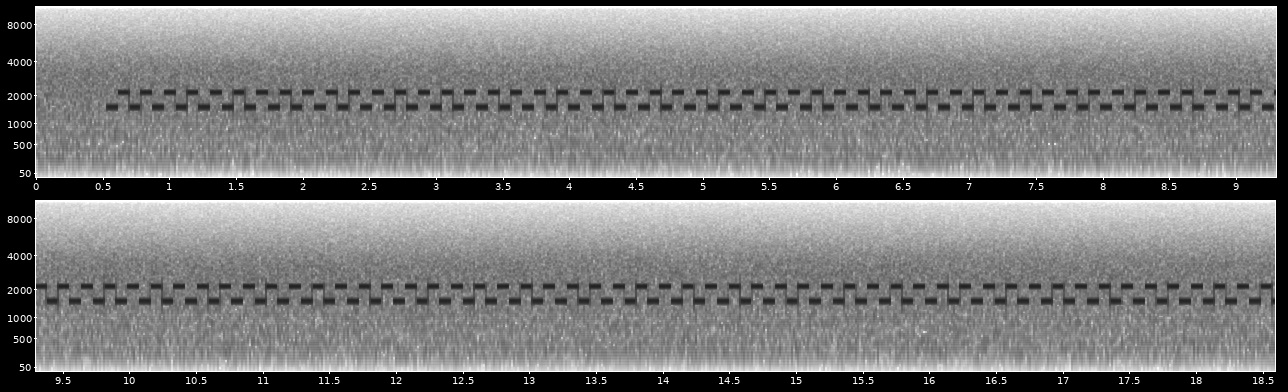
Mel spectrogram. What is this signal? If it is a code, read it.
A tone that alternates evenly between two pitches, with phone line noise. There is no code.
